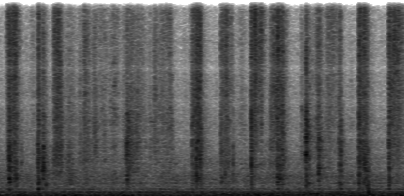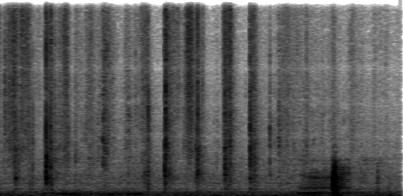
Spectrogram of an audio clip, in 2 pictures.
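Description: Tarot cards are riffled and shuffled close by in a quick, crisp run of flicks and slaps, ending as a card is pulled from the deck, with no talking.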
